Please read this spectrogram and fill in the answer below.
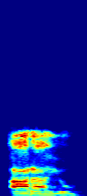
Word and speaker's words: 알아요: We have to pronounce it 알아요. The 받침 moves up to the next syllable because the first consonant of the second syllable is empty.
